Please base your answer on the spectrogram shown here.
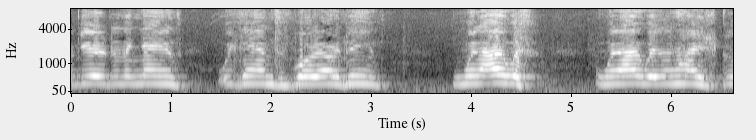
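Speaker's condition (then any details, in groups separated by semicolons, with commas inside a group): Cerebral palsy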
